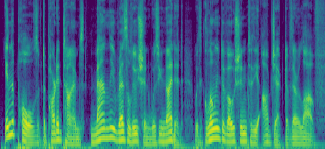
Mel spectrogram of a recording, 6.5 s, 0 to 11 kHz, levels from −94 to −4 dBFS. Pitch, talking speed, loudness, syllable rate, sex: 115 Hz, 175 wpm, -18 LUFS, 5.5 syllables/s, male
